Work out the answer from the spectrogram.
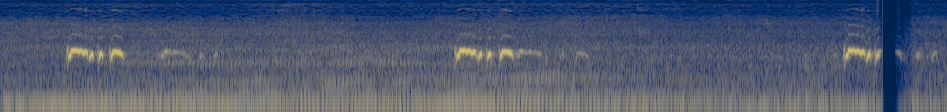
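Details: An aggressive caged zebra dove, ready for decoy training, repeats its rapid staccato coo phrase three times about three seconds apart, each loud burst followed by softer answering coos, over low background rumble.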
